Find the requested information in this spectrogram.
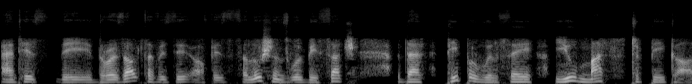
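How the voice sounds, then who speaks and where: A man with an Irish accent and a bright, sharp tone speaks at medium pitch with ordinary pitch variation, in a very clean recording with a silent background. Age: 70s. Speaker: former exorcist and author. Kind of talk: radio interview.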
